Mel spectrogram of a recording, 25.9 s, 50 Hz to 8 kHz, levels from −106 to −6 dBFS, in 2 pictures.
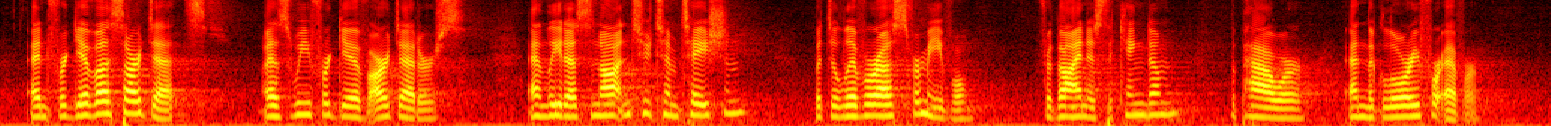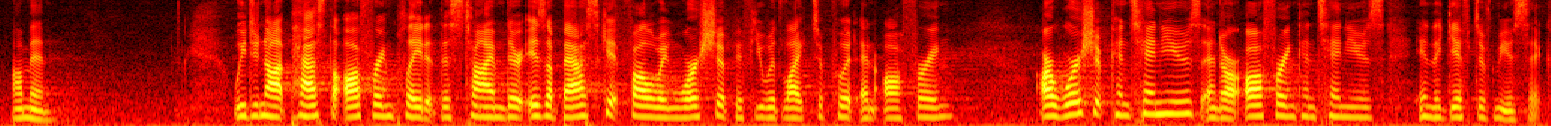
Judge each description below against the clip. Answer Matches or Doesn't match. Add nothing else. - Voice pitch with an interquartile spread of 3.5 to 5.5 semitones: Doesn't match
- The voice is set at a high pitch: Matches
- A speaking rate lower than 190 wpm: Matches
